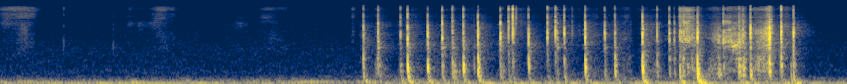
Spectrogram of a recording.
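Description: Long nail tips tap rapidly on the top face of a pink rectangular plastic lotion bottle, seen from its pump end. After nearly two seconds of near-silence, a quick run of about seventeen sharp, bright clicks follows, each dying away almost instantly, before it falls quiet again.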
